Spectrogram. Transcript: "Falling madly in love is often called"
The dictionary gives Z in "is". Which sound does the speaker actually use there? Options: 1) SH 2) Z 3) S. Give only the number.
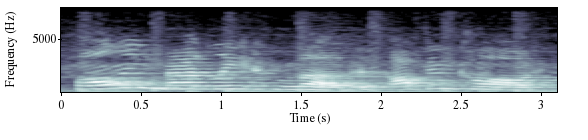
2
